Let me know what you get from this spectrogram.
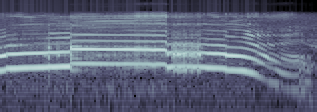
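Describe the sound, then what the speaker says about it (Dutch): A dog howling along with a siren: one long, loud, close tonal howl that holds steady, shifts pitch upward, then slides down and fades at the end, with no one talking. "sommige honden die reageren er zo op, die gaan gewoon helemaal meeloeien"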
